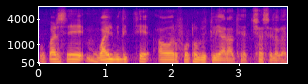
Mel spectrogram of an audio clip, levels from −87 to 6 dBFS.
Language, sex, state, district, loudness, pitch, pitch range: Chhattisgarhi, male, Chhattisgarh, Rajnandgaon, -19 LUFS, 110 Hz, 105-120 Hz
